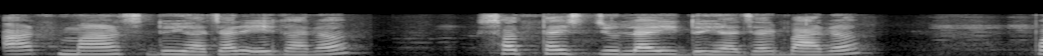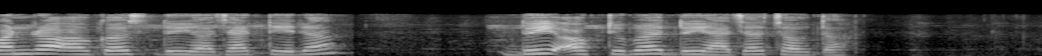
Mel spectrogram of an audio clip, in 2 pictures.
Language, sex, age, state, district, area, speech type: Nepali, female, 45-60, West Bengal, Darjeeling, rural, spontaneous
